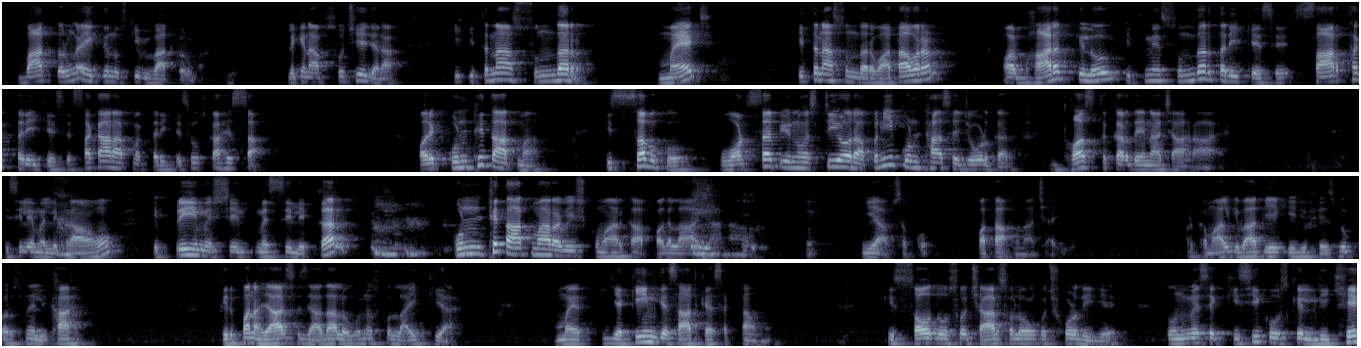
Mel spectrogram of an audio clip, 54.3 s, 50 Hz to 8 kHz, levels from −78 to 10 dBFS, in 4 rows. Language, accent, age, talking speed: Hindi, native, 40-59, 135 wpm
